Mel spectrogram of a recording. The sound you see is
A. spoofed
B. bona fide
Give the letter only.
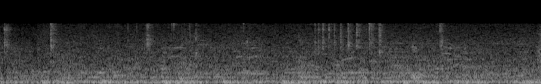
B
